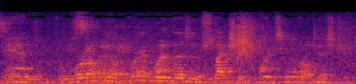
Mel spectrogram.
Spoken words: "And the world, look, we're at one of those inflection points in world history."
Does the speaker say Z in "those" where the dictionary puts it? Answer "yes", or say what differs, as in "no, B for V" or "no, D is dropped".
yes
